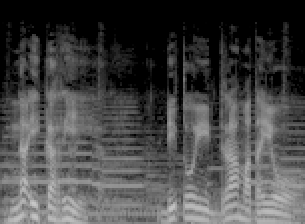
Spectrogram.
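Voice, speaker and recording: A man's voice: fairly high pitch, animated, takes it slowly. A man narrating and announcing a radio drama serial in a scripted, dramatic style, projecting and stretching the titles for emphasis. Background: music.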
